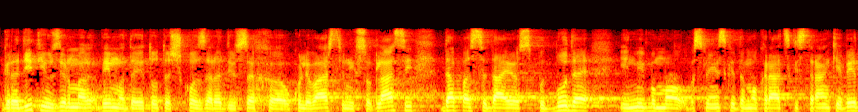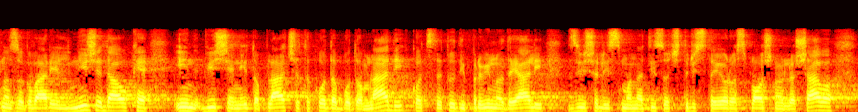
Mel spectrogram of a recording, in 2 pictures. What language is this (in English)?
Slovenian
